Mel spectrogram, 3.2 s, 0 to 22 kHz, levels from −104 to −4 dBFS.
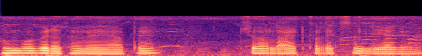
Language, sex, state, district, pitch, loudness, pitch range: Hindi, male, Bihar, Gaya, 135 Hz, -18 LUFS, 125-140 Hz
